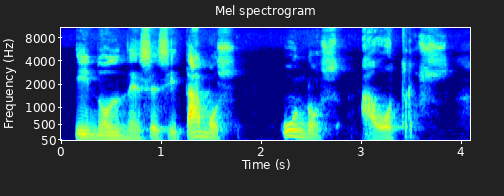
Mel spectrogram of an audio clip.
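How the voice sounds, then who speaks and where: This man speaks with lively intonation, a dark, mellow tone and some vocal fry. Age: 70s. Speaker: pastor. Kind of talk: sermon. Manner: halting.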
